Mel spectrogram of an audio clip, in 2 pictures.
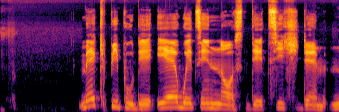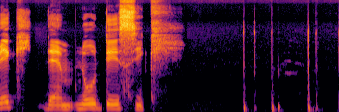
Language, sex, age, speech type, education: Nigerian Pidgin, male, 30-45, spontaneous, tertiary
